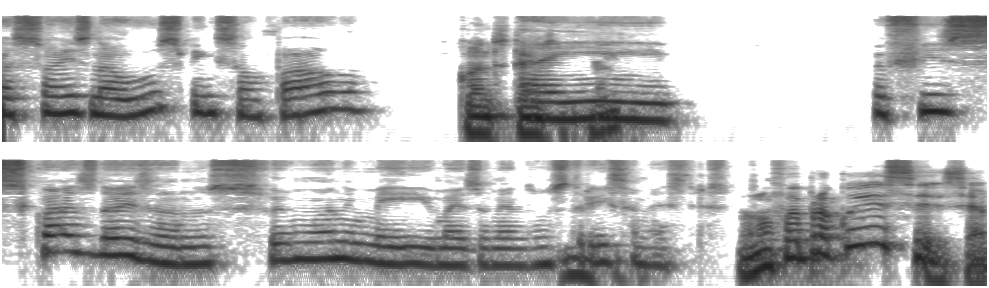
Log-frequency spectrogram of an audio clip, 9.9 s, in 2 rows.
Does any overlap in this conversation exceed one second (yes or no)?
no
